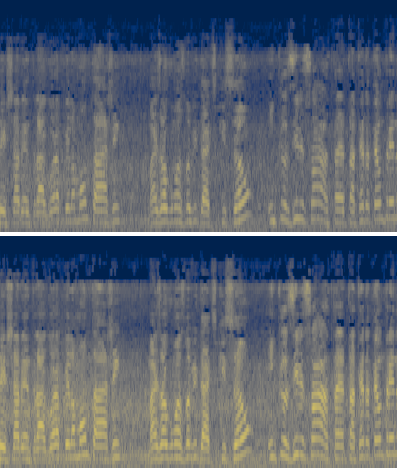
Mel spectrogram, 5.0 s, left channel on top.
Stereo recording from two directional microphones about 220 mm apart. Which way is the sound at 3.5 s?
20° left (ahead or behind).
